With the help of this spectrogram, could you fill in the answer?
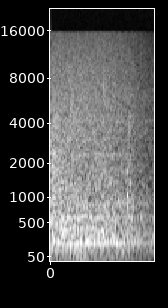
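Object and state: Nothing is struck.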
